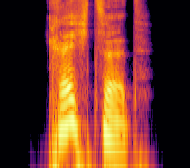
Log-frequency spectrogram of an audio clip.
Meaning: second-person plural subjunctive I of krächzen
- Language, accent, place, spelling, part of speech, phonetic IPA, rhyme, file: German, Germany, Berlin, krächzet, verb, [ˈkʁɛçt͡sət], -ɛçt͡sət, De-krächzet.ogg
